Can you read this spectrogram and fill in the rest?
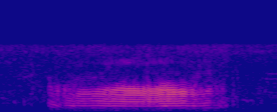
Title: Snoring dog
